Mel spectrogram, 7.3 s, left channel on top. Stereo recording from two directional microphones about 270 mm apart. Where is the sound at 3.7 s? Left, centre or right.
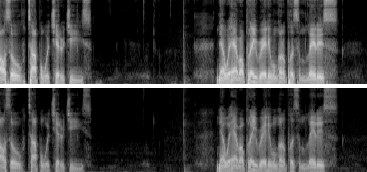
Centre.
